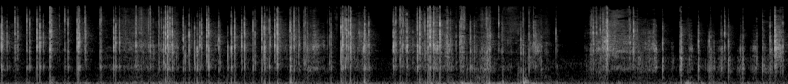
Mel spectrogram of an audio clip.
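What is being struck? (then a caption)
Plastic game controller. Long nails tap and scratch the plastic shell of a white and black plastic game controller held in front of a microphone. It makes a dense run of sharp, dry clicks and bright scratchy rasps with almost no low end or ring, broken by brief pauses.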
